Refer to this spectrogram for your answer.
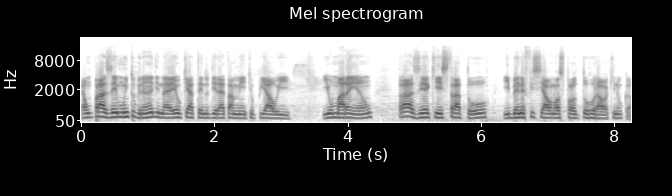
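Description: Using a plain, everyday voice, a man with fairly high pitch talks at a fairly quick pace with fairly even intonation. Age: 30s. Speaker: bank manager. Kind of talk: interview.

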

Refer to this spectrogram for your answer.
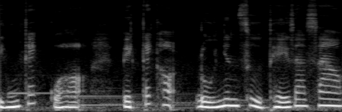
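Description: At a fairly slow pace and with ordinary pitch variation, the speaker talks over noticeable background noise. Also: woman. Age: 20s. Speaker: podcast host. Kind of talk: personal monologue.

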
